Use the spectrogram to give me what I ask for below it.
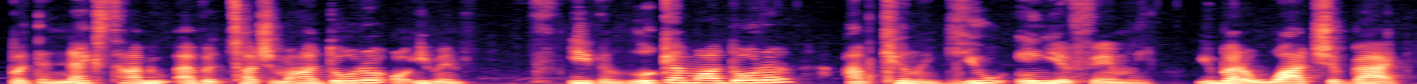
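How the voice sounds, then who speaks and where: A man's voice: high voice, lively intonation, fairly quick, fairly bright tone. A man doing an angry threatening father. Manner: menacing street slang.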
